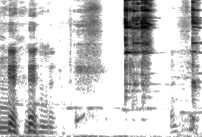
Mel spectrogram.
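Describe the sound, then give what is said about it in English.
Wine glasses clink together in a toast, a bright, ringing chime that follows a few short voices and fades quickly, fairly loud. “Cheers to that. Cheers. Cheers.”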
